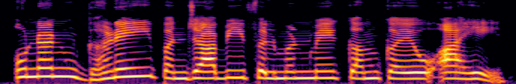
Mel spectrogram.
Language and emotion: Sindhi, neutral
